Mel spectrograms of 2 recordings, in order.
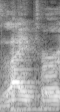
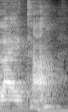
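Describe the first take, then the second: First: It is said with a standard English accent. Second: It is said with a Jamaican accent. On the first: "in standard English, it's lighter" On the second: "Jamaicans will say lighter"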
